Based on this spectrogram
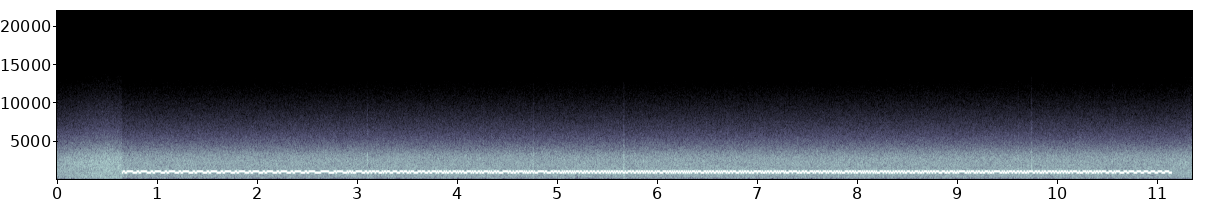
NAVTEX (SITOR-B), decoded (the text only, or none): ZCZC VL86 FIRING EXERCISE 12 1600 UTC WITHIN 27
